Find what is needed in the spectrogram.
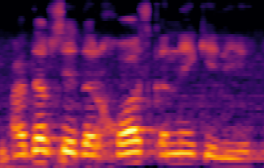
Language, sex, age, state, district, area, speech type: Urdu, male, 18-30, Uttar Pradesh, Balrampur, rural, spontaneous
